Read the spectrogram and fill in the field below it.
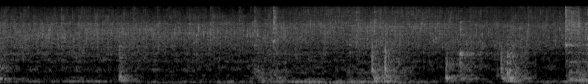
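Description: Potato slices dressed with lemon juice are stir-fried in a pan. A loud, continuous sizzle runs throughout, broken by a few brief stirring scrapes up close.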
